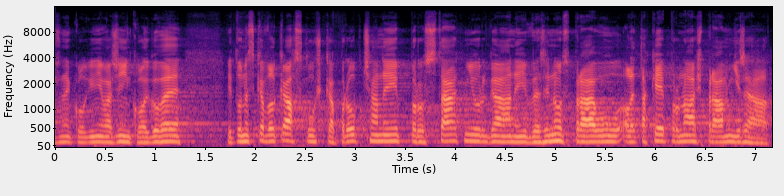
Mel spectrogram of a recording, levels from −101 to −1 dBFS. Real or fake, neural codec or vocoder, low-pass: real; none; 14.4 kHz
